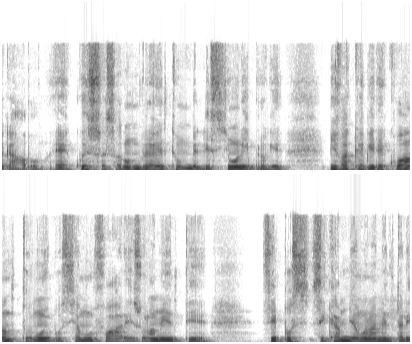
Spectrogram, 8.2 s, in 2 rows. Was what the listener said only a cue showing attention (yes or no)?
no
